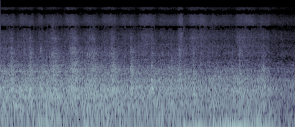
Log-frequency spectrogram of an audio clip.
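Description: Gym cardio machine running, with a steady mechanical whirr and a regular stride beat a little more than once a second; it quietens near the end.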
